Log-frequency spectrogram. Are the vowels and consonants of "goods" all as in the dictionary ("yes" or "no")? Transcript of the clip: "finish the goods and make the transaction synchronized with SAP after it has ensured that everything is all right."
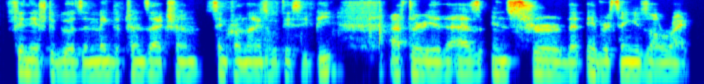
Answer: yes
